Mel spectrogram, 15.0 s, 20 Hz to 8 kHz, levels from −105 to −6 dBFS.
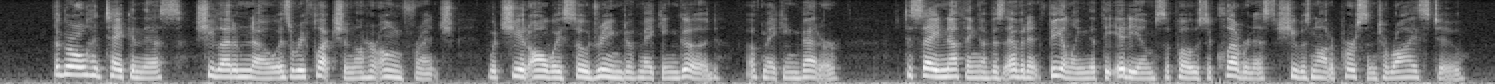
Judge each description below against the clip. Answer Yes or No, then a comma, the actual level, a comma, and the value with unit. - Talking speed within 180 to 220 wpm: Yes, average, 195 wpm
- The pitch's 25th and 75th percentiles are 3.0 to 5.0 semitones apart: Yes, average, 3.3 semitones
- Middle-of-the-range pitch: Yes, medium, 180 Hz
